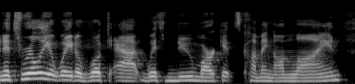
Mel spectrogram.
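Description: With an American accent and a plain, everyday voice, a woman with a fairly low pitch talks at a fairly quick pace with ordinary pitch variation against a quiet background. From US Midwest, Indiana. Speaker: cannabis researcher. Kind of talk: podcast interview.

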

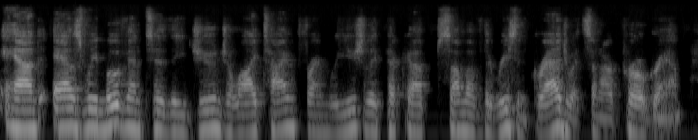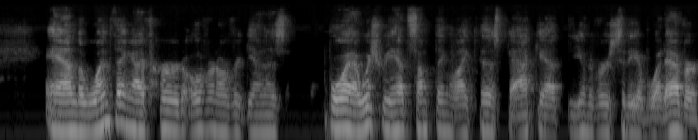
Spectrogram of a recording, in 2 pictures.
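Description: A man with an American accent speaks at a fairly quick pace and a medium pitch, his intonation fairly even. His voice is somewhat breathy with a dark, mellow tone, over a quiet background. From Chicago. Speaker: radio host, former CEO. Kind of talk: radio interview.

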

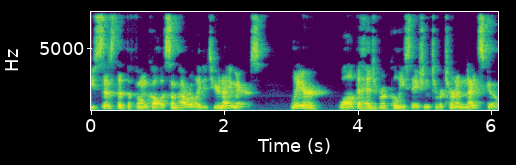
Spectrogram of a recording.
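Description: Behind the voice, the background stays quiet. Pitch varies in an ordinary way during this plain reading aloud.

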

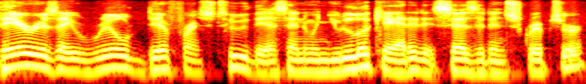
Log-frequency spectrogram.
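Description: Speaking in an unremarkable speaking voice with an American accent, a man talks at a fairly quick pace with ordinary pitch variation against a quiet background. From Savannah, Georgia, US South. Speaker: police officer and pastor. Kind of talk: interview storytelling.

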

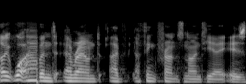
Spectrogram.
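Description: A man is speaking. He has a northern English accent. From northern England. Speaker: football podcaster. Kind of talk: casual chat.

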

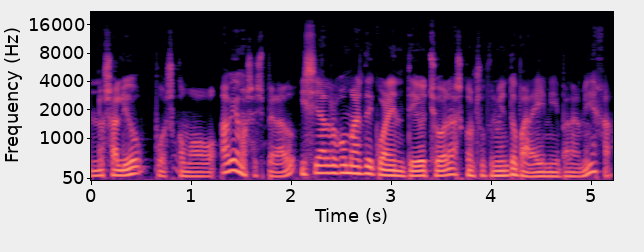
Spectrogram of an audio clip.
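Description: On a very clean recording with a silent background, the speech moves at a fairly quick pace with lively intonation. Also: man. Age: 30s. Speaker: self-development podcaster. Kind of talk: motivational monologue. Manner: animated.

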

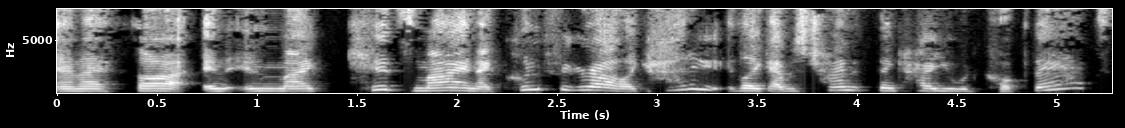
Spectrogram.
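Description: A woman with an American accent speaks in a plain, everyday voice at a fairly high pitch and fairly quick pace. Her pitch varies in an ordinary way, and the sound is dry and close, with no echo. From Cleveland, Ohio. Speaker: bookstore owner. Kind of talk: interview.

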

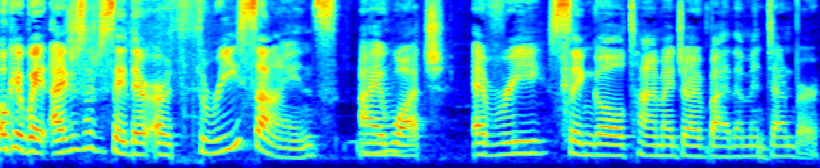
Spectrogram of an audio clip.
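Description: A woman's ordinary speaking voice at a medium pitch and moderate pace, with lively intonation and hardly any pauses. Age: middle-aged. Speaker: podcast co-host. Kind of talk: casual chat.

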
